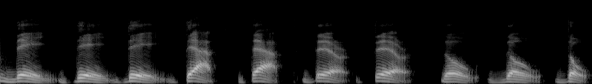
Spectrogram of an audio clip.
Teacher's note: Same sound, দই sound করেন, কিন্তু উপরের দাঁত নিচের দাঁত দুটো জিহ্বার মধ্যে কামড় রেখে করবেন।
